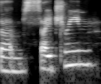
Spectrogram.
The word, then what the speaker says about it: citrine: I do remember seeing a malachite stone, a pyrite, and I think it's a CITRINE. I don't know how to pronounce that one. I think it's citrine. It's citrine, like this. Citrine.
